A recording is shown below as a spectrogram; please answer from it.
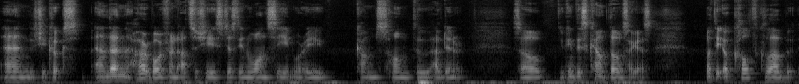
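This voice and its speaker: A man hosting a video in casual, unscripted commentary, with a halting, rambling and hedging way of talking. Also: deep voice, creaky. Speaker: video host reviewing games and adaptations.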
